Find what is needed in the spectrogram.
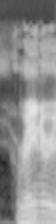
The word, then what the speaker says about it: Roehner: Rayner is spelled R-O-E-H-N-E-R, and Dan Ryan.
